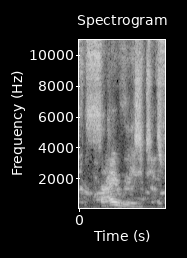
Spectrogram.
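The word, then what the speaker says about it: Cyrene: Uh I've uh looked it up and I've heard it pronounced as sirene in English.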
